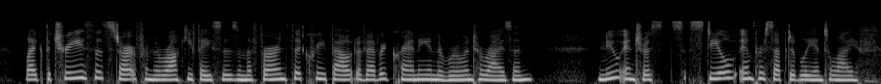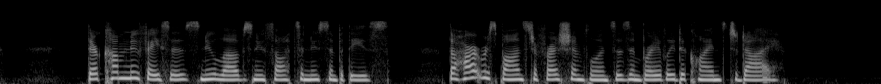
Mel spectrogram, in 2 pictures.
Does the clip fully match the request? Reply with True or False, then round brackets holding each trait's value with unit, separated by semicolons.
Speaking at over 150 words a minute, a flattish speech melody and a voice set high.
True (170 wpm; 2.3 semitones; 225 Hz)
